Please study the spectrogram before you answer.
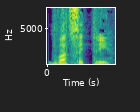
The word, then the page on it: dvadcat- tri: Russian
